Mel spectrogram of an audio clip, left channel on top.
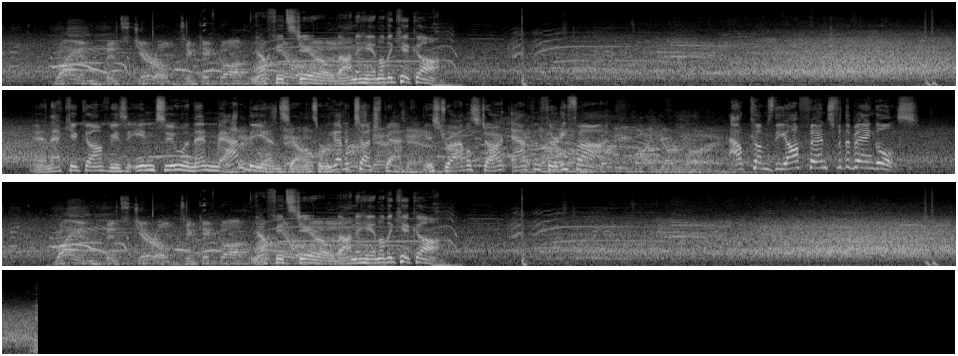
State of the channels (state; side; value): drops out; right; at 9.9 s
